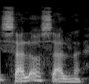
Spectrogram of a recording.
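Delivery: usual speaking voice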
